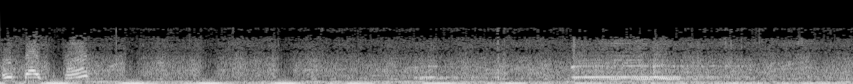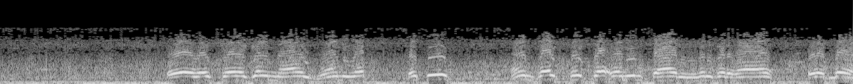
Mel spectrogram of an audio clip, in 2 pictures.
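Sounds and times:
rumbling rolling rail noise: 0.0s - 17.0s
speech: 0.1s - 1.1s, 10.8s - 17.0s
train whistle low-pitched blasts: 4.2s - 4.8s, 5.7s - 7.4s.

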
